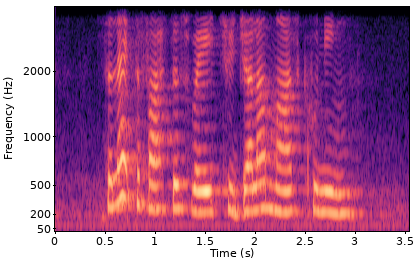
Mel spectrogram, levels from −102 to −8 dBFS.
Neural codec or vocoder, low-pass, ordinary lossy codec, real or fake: none; 3.6 kHz; Opus, 64 kbps; real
